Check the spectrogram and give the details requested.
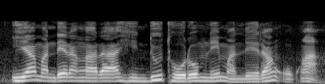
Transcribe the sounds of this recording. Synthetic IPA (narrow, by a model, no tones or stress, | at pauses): ijamandejɾaŋaɾaɦind̪ut̪ʰoɾomnemanlejɾaŋɔ̰k̚ŋa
